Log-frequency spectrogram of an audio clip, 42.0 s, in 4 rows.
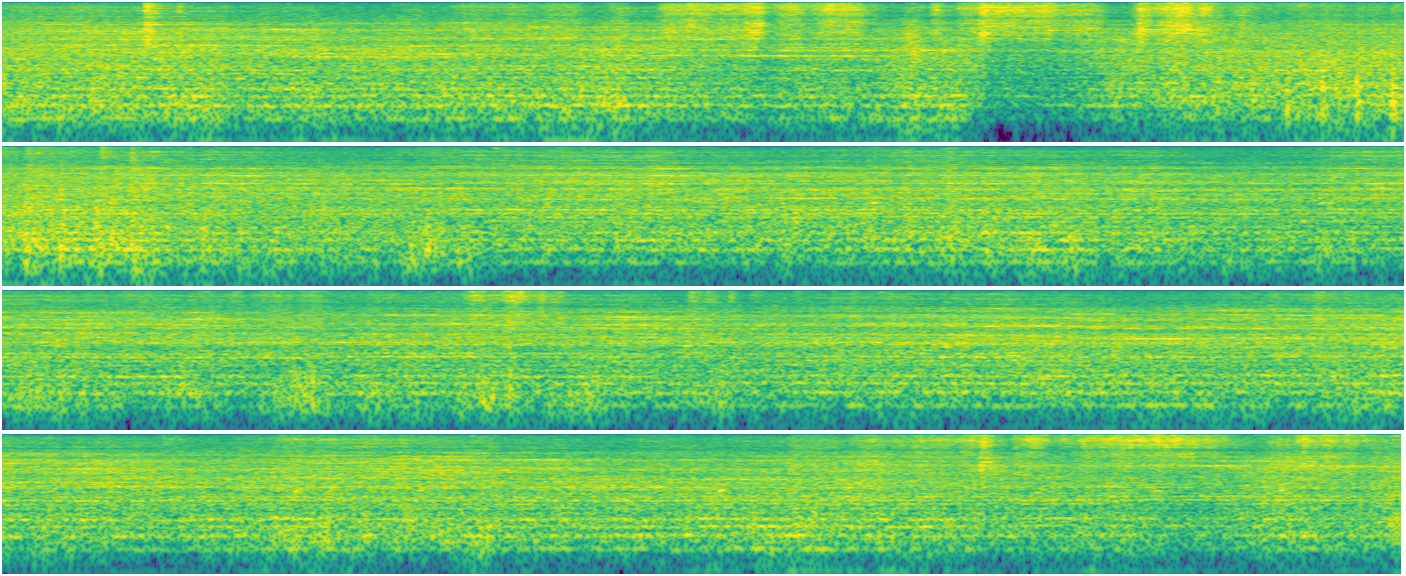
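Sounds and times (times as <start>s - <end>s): high-pitched wheel squeal: 0.0s - 9.4s, 27.3s - 42.0s.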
